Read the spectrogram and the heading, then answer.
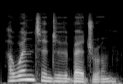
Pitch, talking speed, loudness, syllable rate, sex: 155 Hz, 245 wpm, -16 LUFS, 6.5 syllables/s, male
